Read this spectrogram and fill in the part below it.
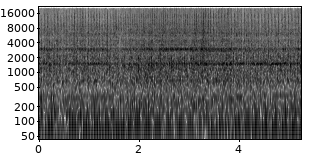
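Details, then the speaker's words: Ford 3600 tractor diesel after second CAV injection pump rebuild freeing plungers gummed by old diesel: restarts on its own and settles into a steady, even diesel clatter at idle with no stumble or misfire; runs like a charm. "good stuff like a charm okay so what it was it was those plungers inside the pump itself that really locked up the gum from that old diesel"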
